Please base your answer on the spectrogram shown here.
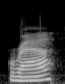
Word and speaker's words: wrath: upcoming reading of Romans the first two have silent letters a silent W and w r a silent K and K N and a c as s and the EI as long e try them now wrath knowing receive the first word divides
